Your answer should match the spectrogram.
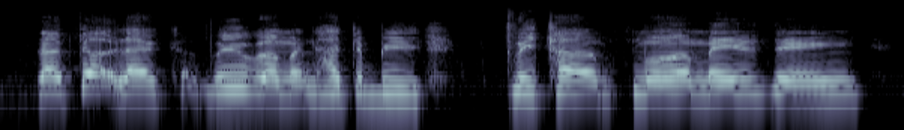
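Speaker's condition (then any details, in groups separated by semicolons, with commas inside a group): Cerebral palsy; speech therapy from age four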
